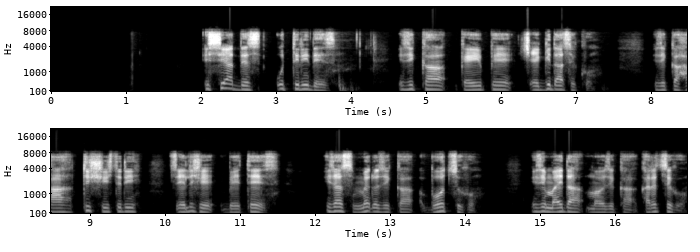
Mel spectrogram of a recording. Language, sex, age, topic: Gamo, male, 25-35, government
